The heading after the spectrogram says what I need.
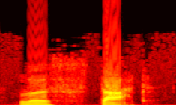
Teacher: primary stress on the second syllable sounding the final t distinctly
